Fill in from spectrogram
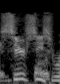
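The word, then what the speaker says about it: Saoirse: Circe Ronan.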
